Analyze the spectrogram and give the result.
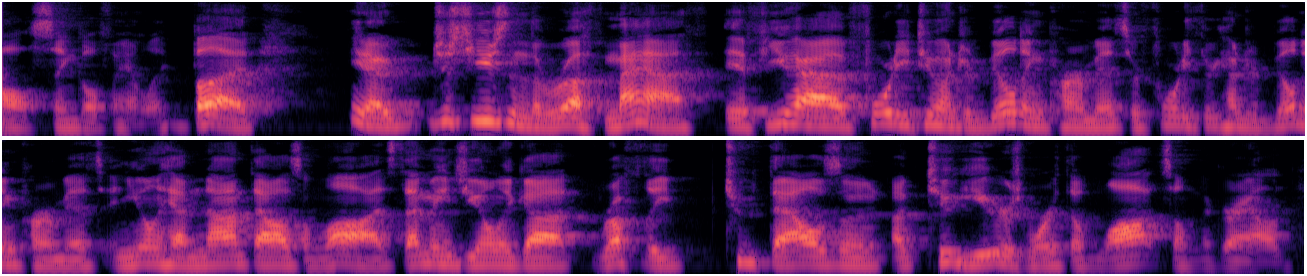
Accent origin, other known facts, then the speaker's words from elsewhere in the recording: Gadsden, Alabama, United States; now in Birmingham, United States; I'm from Gadsden originally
